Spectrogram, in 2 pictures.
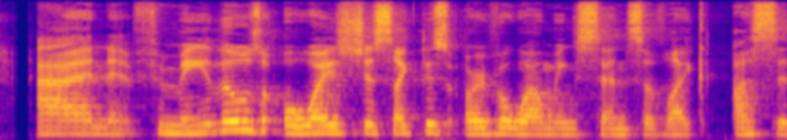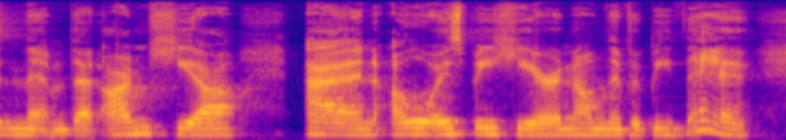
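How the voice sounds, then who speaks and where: The woman's voice sits fairly low in pitch. She talks in an Australian accent. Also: ordinary pitch variation, moderate pace. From Australia, Melbourne. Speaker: former social media marketer, faith testimony guest. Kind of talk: podcast interview, personal testimony. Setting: video call.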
